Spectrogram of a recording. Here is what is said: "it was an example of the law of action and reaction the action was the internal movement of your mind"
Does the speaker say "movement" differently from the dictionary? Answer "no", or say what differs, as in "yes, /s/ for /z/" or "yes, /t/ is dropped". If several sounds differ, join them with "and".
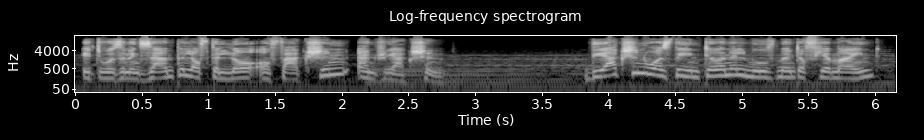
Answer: no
